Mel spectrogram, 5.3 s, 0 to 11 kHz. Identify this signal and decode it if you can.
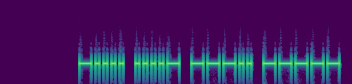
Morse code, heard as a keyed tone, about 21 wpm, 700 Hz. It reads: 6480
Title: Four Letter-Number Combinations - 20wpm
